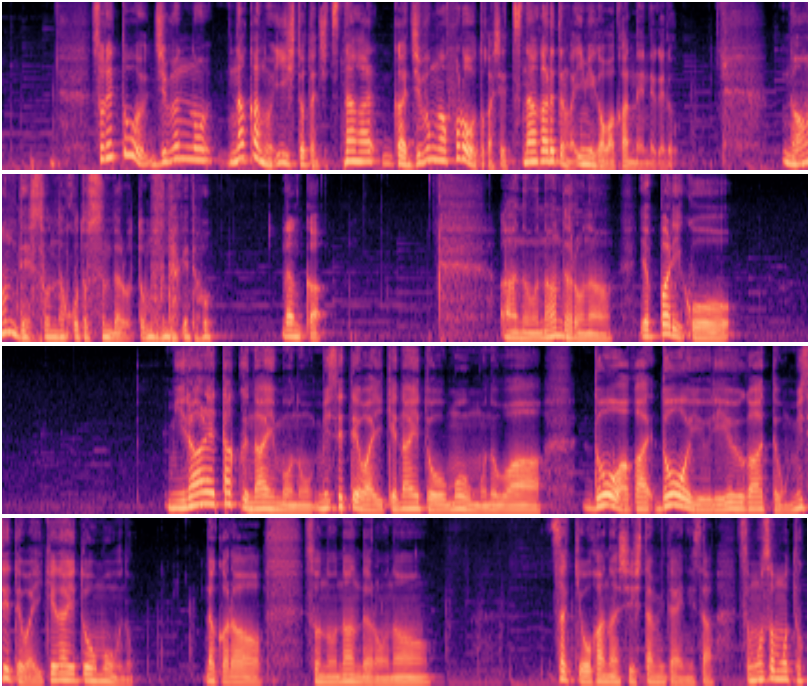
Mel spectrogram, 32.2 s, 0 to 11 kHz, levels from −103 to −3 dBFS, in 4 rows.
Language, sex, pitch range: Japanese, male, 95-145 Hz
